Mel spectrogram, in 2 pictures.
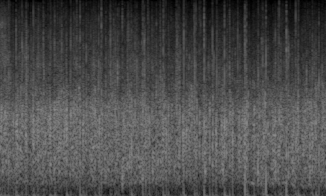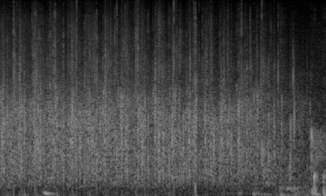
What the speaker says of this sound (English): we all want to give you a round of applause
